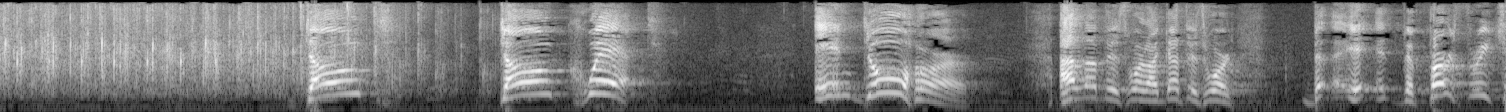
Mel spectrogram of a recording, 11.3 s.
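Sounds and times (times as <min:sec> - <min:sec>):
audience clapping: 0:00.0 - 0:03.8
speech: 0:03.8 - 0:04.8, 0:08.0 - 0:11.2.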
